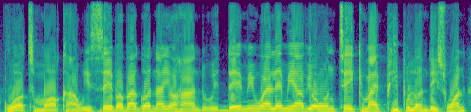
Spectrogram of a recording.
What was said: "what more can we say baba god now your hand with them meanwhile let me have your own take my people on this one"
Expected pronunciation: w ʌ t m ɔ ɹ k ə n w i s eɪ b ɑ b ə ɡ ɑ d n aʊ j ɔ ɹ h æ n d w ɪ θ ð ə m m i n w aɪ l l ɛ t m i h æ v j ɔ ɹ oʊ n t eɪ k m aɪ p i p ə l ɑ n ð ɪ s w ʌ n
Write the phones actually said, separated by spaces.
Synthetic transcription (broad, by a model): w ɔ t m ɔ k ə n w i s eɪ b ɑ b ə ɡ ɑ d n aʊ j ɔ h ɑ n d w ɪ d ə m m i w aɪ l l ɛ t m i h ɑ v j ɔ oʊ n t eɪ k m aɪ p i p ə l ɑ n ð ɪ s w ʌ n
